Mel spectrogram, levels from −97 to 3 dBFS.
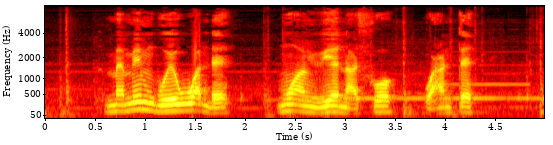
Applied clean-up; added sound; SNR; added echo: none; Printer; 18 dB; none.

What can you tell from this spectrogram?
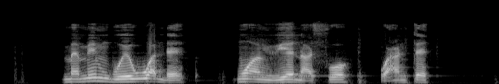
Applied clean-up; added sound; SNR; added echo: neural mask model RNNoise.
